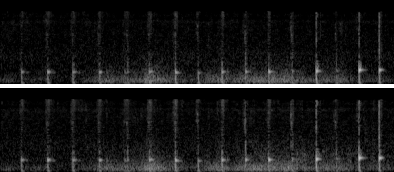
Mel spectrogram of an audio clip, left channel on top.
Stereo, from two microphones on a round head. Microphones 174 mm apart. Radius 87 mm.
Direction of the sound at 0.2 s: 15° right (ahead or behind).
